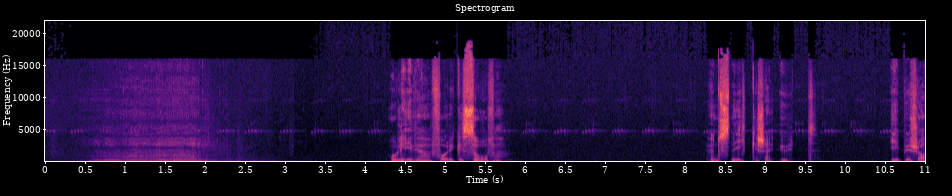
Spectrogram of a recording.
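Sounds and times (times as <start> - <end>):
loud rough snore: 0.5 - 2.3
speech: 4.4 - 5.8, 8.3 - 9.6, 10.6 - 10.9.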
